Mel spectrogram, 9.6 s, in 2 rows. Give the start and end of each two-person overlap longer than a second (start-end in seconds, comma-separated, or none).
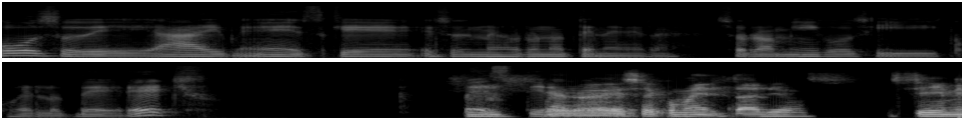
7.1-8.6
